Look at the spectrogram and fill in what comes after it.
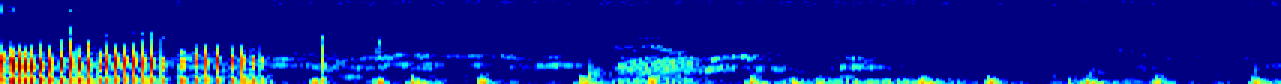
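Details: After squats: a loud, tonal gurgling stomach growl (bowel sounds) followed by soft low thumps of a fast, hard-pounding heartbeat.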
